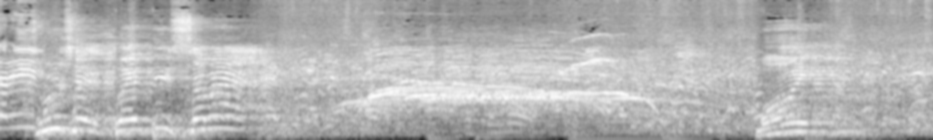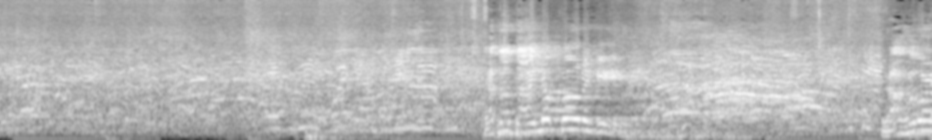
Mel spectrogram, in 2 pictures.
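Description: A large crowd sings together outdoors.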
